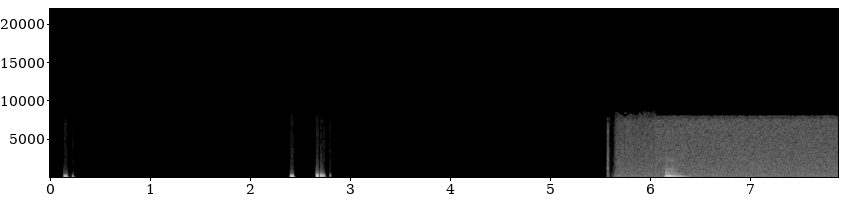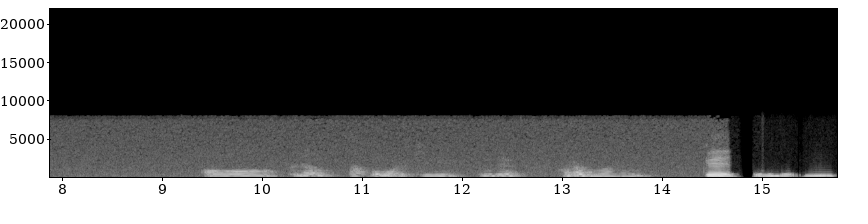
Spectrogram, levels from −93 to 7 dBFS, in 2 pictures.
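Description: Speech recorded through a call, with two kinds of echo-canceller trouble. The talker gets chopped down hard in three spots: from the start to 0.38 s, from 2.33 to 2.97 s, and from 14.69 s through the end of the clip. Each time the level falls by something like 40 dB, nearly to silence. That's most likely speech suppressed in double talk. The far end was talking at the same moment, the canceller couldn't tell the local voice apart from the loudspeaker echo, and it turned the whole thing down. Separately, from 3.25 to 5.63 s the background gets gated by the echo canceller. The room tone sinks by about 37 dB while the loudspeaker plays and comes back once the canceller lets go, roughly two seconds of missing ambience in total. Throughout the clip there's nothing above 8 kHz, which is the call codec's bandwidth limit rather than a fault.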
